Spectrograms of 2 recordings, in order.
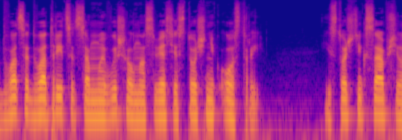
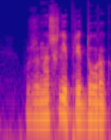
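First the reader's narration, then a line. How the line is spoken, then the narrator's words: Curt mutter. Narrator (Russian): буркнул Дефер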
